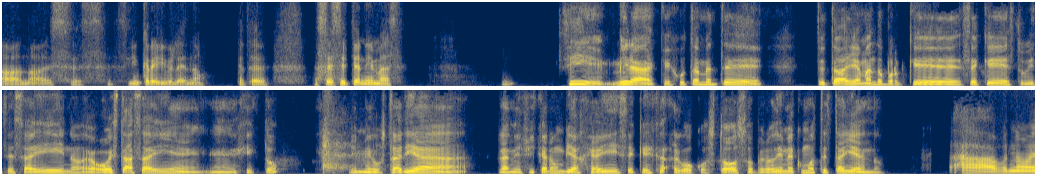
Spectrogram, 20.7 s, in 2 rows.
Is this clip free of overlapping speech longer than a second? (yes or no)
yes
